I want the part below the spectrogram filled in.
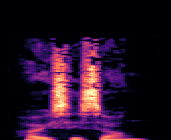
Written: højsæson

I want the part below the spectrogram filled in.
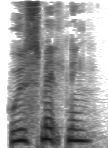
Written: udsmeltning

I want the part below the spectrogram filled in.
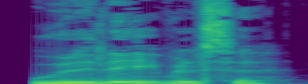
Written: udlevelse

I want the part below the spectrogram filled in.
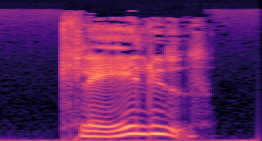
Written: klagelyd

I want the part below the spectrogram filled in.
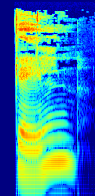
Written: galen

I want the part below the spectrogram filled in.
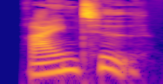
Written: regntid

